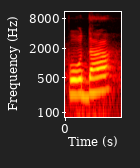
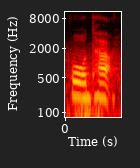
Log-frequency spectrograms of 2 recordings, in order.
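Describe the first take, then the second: First: पौधा as "पौदा", louder and rising; पौधा as the wrong example, loud; wrong pronunciation. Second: पौधा with breathy ध, falling; पौधा said correctly; correct pronunciation. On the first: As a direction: drop the breath from ध in पौधा. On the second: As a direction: give पौधा its aspirated ध, falling tone. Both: Shown as a demonstration. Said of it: "ये हमारा शुद्ध शब्द है".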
